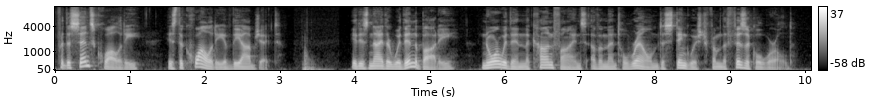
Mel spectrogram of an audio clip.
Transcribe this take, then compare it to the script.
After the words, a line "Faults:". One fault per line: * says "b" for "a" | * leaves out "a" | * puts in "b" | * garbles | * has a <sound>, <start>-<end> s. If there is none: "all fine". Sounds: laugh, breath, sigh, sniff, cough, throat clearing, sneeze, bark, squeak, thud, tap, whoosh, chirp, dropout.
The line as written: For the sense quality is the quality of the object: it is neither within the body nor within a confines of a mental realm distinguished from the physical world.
For the sense quality is the quality of the object: it is neither within the body nor within the confines of a mental realm distinguished from the physical world.
Faults:
* has a thud, 3.3-3.7 s
* says "the" for "a"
